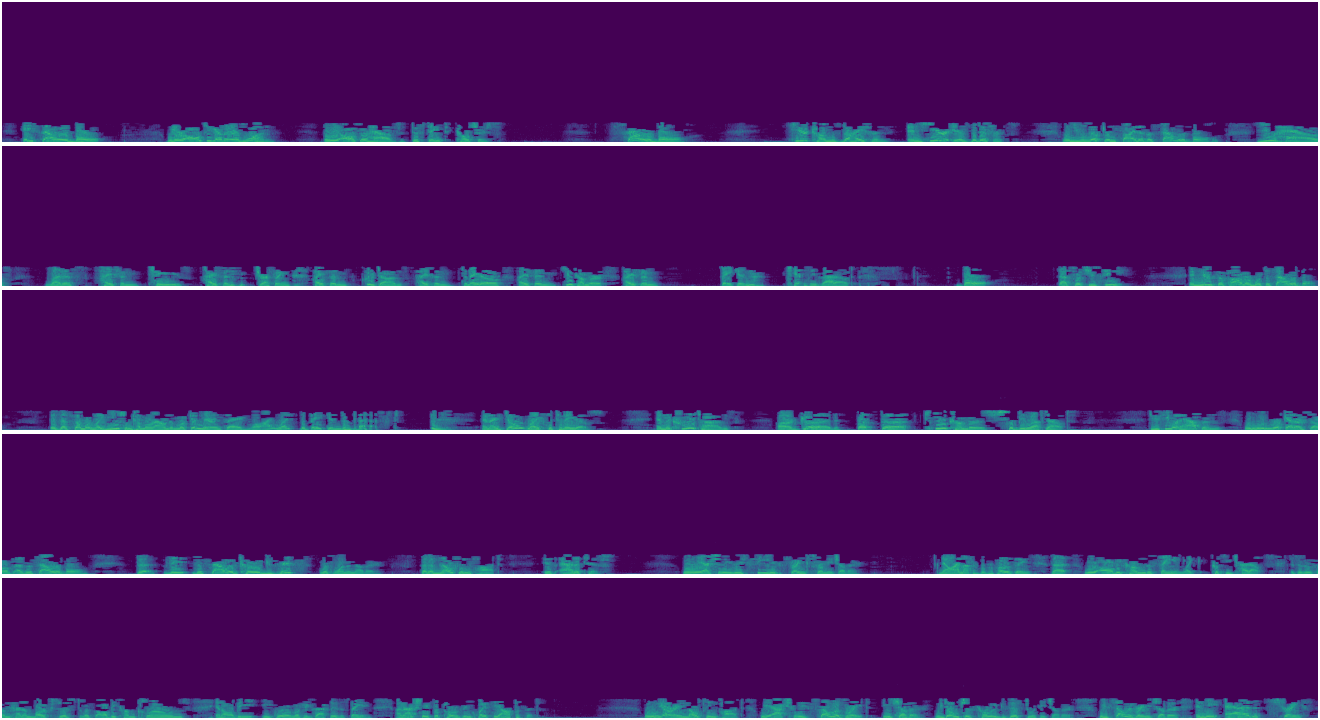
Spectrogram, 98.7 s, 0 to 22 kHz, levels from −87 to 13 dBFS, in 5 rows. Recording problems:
distortion; heavy; 6 dB below the speech
garbled, watery; badly; nothing above 3 kHz

